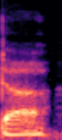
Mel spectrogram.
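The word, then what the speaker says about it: 德: translation for it and unfortunately in mandarin it's pronounced duh that's hilarious it's called uh yeah but it's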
